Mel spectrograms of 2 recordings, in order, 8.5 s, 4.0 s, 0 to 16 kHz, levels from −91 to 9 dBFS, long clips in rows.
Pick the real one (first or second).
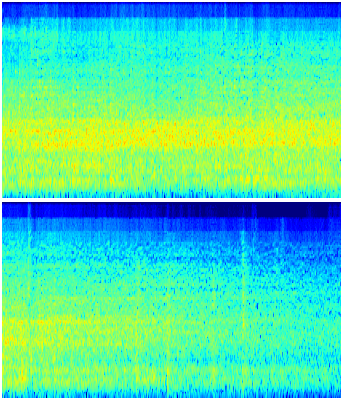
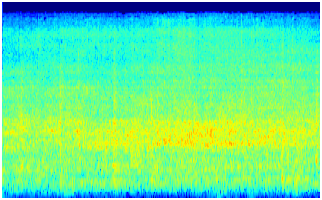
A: first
